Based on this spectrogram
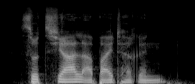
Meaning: female social worker
- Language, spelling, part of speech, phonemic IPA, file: German, Sozialarbeiterin, noun, /zoˈtsjaːlaʁˌbaɪtɐʁɪn/, De-Sozialarbeiterin.ogg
